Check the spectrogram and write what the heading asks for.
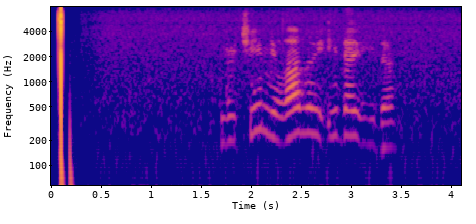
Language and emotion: Russian, neutral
